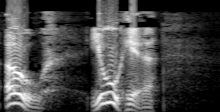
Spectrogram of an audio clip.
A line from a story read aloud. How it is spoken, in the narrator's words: People in Buckinghamshire would have come upon them unexpectedly and have exclaimed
